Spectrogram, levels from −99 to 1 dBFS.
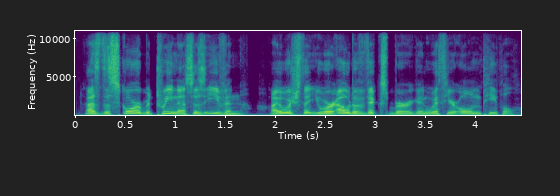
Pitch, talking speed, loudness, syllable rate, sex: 155 Hz, 270 wpm, -17 LUFS, 6.5 syllables/s, male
